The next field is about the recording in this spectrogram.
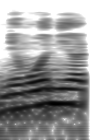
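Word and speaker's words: pneumonia: world पनमनियन न्यूमोनिया डे पनमनियन P silent है निमोनिया डे 13 नवंबर world kinase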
